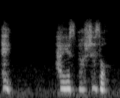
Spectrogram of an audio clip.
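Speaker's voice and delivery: put-on quick Spanish-accented speech.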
